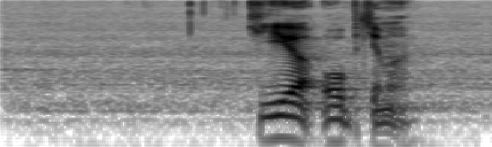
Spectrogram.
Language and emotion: Russian, neutral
